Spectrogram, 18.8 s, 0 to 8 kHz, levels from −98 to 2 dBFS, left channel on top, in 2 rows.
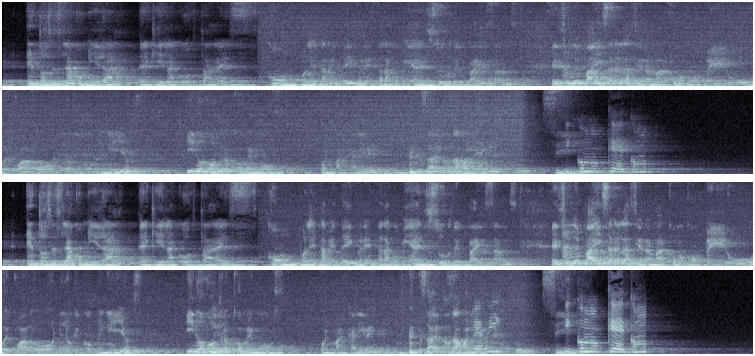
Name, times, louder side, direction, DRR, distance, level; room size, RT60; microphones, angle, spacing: voice 1, 0.3-3.0 3.3-11.1 11.7-12.9 13.4-15.6 16.3-16.7, right 1 dB, 40° right, 1.2 m, -21 dB
sound 1, 3.2-15.9, left 3 dB, 35° left, 2.7 m, -45 dB
voice 2, 7.0-7.5 11.8-12.3 15.3-16.1 16.4-17.4, right 6 dB, 55° right, 0.3 m, -24 dB
23.5 x 8.4 x 3.8 m
head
